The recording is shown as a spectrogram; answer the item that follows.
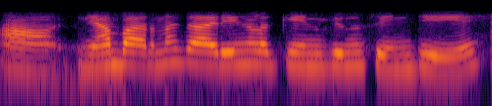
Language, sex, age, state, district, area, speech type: Malayalam, female, 18-30, Kerala, Kottayam, rural, conversation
